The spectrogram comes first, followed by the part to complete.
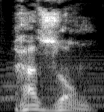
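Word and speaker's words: חזון: Para entendermos a natureza desta visão, podemos olhar para a palavra hebraica chazon. Se pronuncia razon.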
